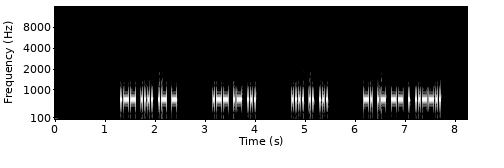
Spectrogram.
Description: Morse code, heard as a keyed tone, about 36 wpm, 700 Hz. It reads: WHAT WAS HIS NAME?
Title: 3x Word-Spacing - Sentences from Top 200 Words - 35wpm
